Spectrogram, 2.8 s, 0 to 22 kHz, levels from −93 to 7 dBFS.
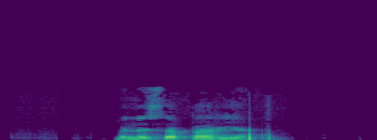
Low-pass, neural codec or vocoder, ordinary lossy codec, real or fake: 9.9 kHz; none; MP3, 32 kbps; real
